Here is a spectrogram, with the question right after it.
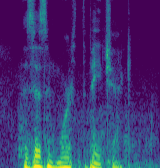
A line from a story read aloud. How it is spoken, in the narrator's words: trembling, muttering to themselves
